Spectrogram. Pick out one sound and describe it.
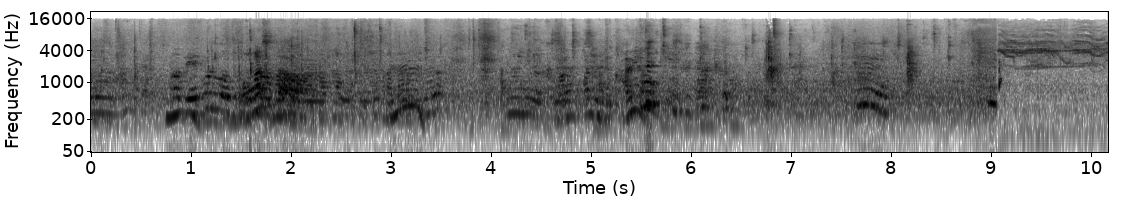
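Children and adults chatter and talk over each other nearby.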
